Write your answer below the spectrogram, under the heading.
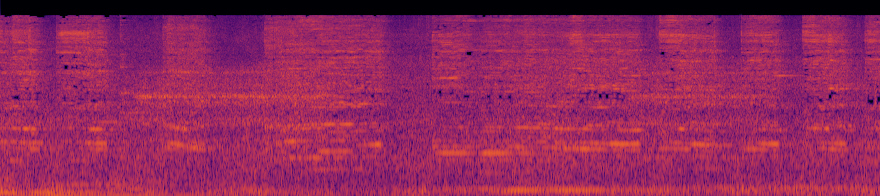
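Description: Electric arc welding on steel, a steady rough crackle with irregular sharper spits.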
